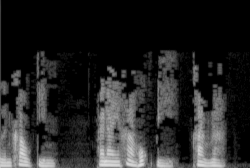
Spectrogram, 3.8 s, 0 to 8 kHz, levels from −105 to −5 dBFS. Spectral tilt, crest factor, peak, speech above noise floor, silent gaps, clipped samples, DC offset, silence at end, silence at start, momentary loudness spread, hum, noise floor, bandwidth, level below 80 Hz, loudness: -12.5 dB/octave; 18 dB; -8 dBFS; 49 dB; none; under 0.1%; under 0.1%; 0.4 s; 0 s; 14 LU; none; -73 dBFS; 5.4 kHz; -64 dBFS; -25 LUFS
